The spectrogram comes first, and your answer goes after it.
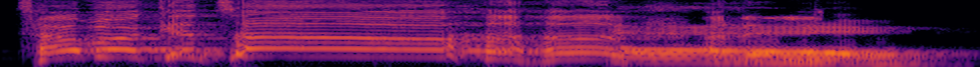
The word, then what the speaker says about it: Tamer Kattan: Please welcome to the stage, Tamar Katan.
